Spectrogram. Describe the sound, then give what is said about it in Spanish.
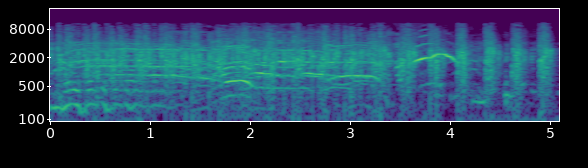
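A crowd bursts into loud, sustained applause, dense rapid clapping mixed with cheering voices and a rising whistle, holding steady for several seconds before breaking up toward the end. “bueno, un aplauso fuerte, un aplauso fuerte para”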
